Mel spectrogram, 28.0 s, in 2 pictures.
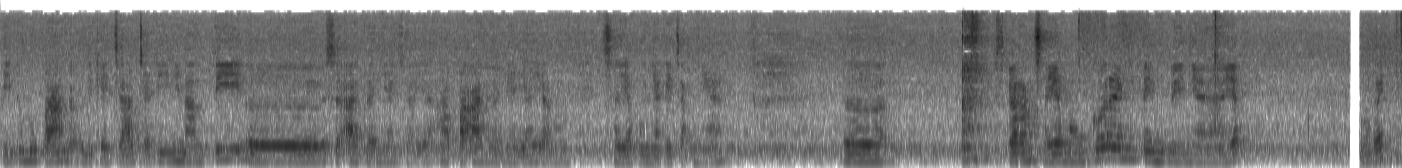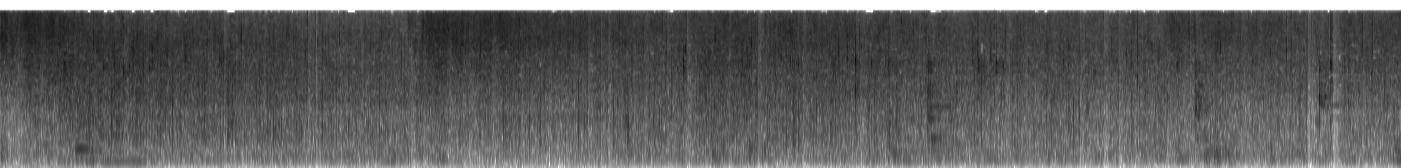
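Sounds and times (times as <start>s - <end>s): food sizzling in hot oil: 13.8s - 28.0s.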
